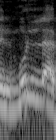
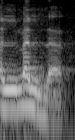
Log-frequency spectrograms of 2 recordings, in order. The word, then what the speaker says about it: الملا: المولى في ضبط كلمه الملا والبعض يقول الملا بضم الميم والبعض يقول الملا وكان الامام شهاب الدين الالوسي يضبطها بفتح الميم ويقول فاحفظ وبالفتح تلفظ الملا ويقول انها نحتت من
